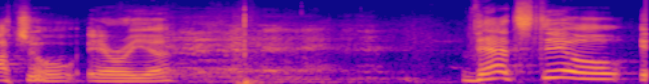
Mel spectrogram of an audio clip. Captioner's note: audience laughing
